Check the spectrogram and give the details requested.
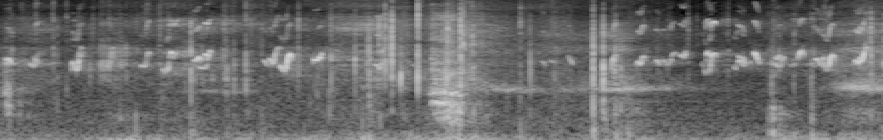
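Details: Four baby chicks with their Desi mother hen give rapid, high-pitched cheeping notes, some with short upslurred whistles, over steady low hum and a few scratchy knocks.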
